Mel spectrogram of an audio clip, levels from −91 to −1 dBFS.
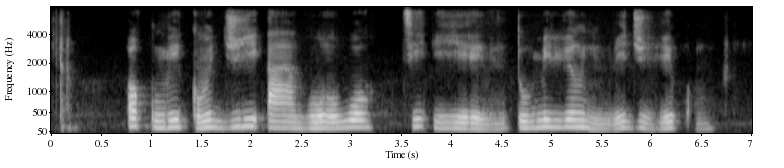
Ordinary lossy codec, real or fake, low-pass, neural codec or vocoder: Opus, 64 kbps; fake; 7.2 kHz; autoencoder, 22.05 kHz, a latent of 192 numbers a frame, VITS, trained on one speaker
